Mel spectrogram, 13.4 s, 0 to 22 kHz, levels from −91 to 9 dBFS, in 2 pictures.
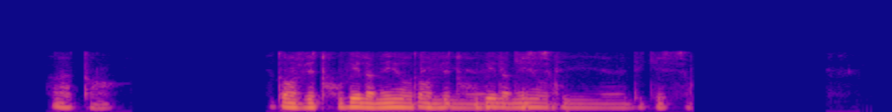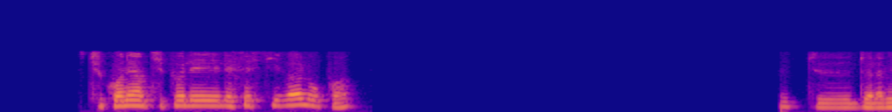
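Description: Speech over a telephone-band path, with two faults. From 3.09 to 5.19 s a doubled audio track appears: a full-band copy trails about a second behind, a few dB quieter, and starts and stops abruptly, likely from a second, slower capture path. At 4.24 to 4.26 s, packet loss with pitch repetition bridges a 20 ms gap with a briefly held, buzzy repeat, which fits one lost packet.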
